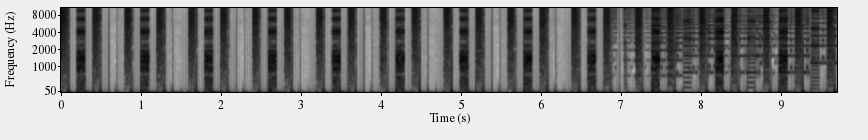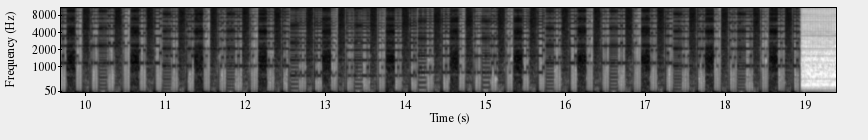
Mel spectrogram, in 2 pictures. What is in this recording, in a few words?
Tension Remix sid MOS6581R4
